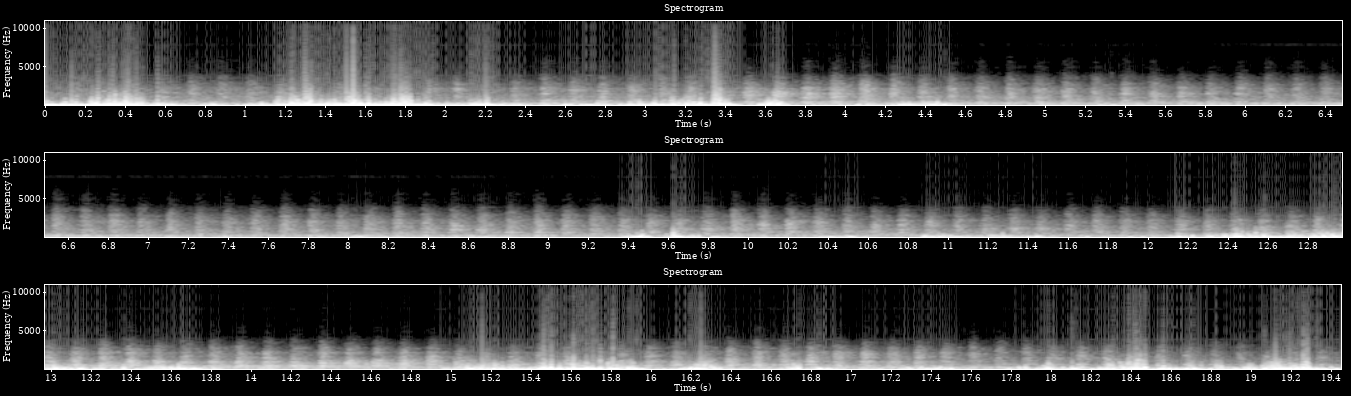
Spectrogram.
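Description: Passenger train moving away along the line, its wheels clattering on the rails and a diesel locomotive at the rear fading off, with heavy wind buffeting on the microphone in strong gusts at the start and again from about two-thirds of the way in.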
